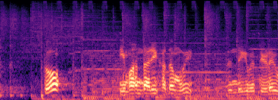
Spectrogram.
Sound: phone ringing

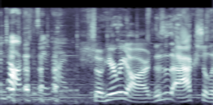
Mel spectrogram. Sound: laughing

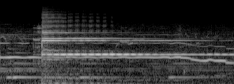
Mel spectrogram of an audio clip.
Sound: bell rings

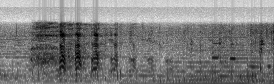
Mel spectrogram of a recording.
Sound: laughs

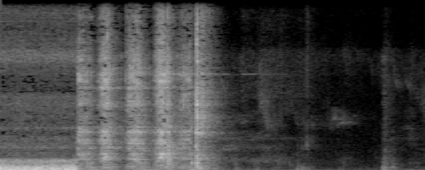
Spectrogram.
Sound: hacksaw cutting the alloy sounds

